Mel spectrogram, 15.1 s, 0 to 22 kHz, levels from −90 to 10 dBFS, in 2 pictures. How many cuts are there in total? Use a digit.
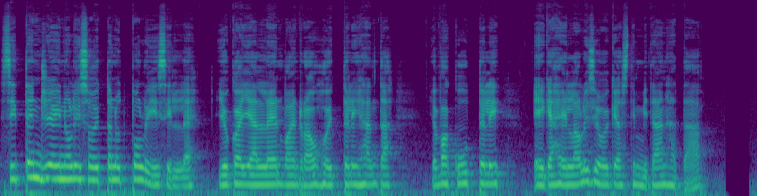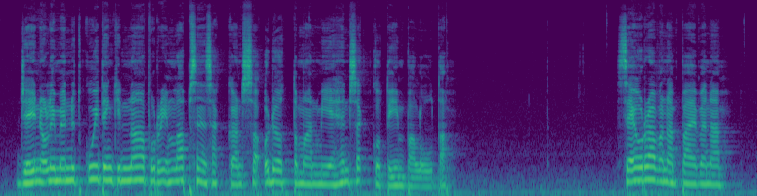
1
